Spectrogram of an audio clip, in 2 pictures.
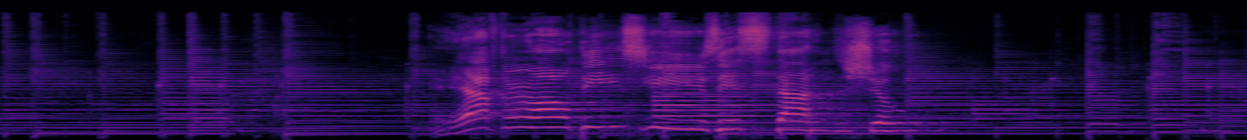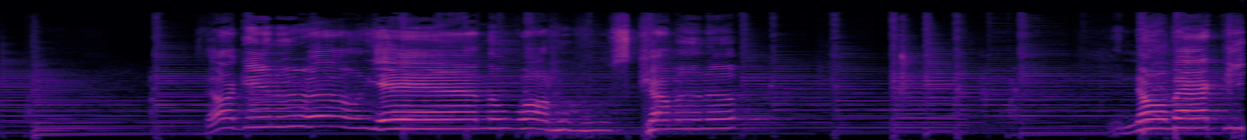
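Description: Live band instrumental break: an electric lead guitar plays phrases full of sharply rising bends and slides over strummed acoustic guitar and a sustained low end, with quieter stretches between the lead phrases.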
